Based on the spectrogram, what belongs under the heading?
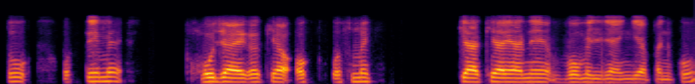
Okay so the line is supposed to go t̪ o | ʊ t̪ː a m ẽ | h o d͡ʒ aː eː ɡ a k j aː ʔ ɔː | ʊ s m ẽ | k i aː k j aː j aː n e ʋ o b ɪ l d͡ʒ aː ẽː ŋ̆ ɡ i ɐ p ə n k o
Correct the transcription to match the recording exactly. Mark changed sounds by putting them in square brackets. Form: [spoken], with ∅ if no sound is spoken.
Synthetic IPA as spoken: t̪ o | ʊ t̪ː [e] m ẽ | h o d͡ʒ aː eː ɡ a k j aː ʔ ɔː | ʊ s m ẽ | k [j] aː k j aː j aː n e ʋ o [m] ɪ l d͡ʒ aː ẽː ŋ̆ ɡ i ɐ p ə n k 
